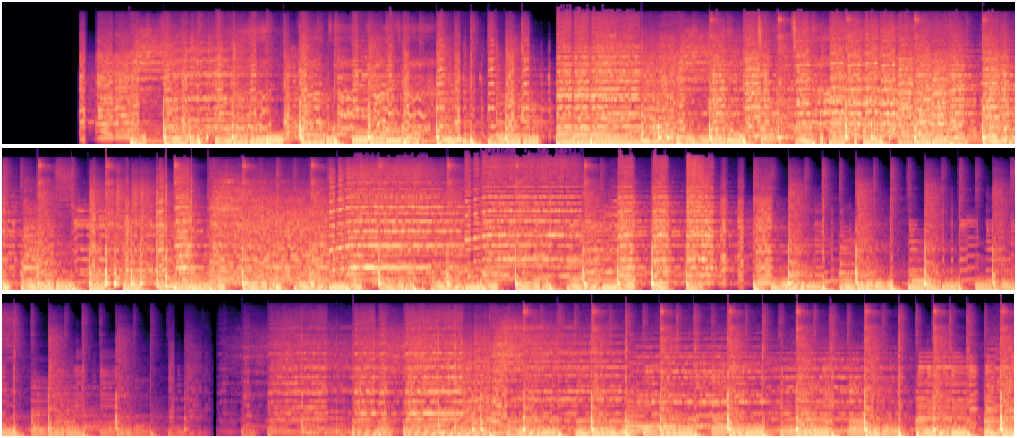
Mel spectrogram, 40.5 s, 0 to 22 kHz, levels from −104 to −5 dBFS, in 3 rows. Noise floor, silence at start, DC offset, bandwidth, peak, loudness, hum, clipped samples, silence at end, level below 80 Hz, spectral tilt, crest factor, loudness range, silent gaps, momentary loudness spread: -46 dBFS; 1 s; under 0.1%; 18 kHz; 0 dBFS; -14 LUFS; none; under 0.1%; 0 s; -20 dBFS; -5 dB/octave; 14 dB; 10 LU; none; 10 LU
